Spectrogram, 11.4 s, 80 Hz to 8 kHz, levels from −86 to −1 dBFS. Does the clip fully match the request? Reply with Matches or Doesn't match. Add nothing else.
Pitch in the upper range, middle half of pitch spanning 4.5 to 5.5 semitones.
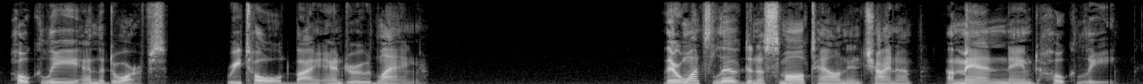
Doesn't match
